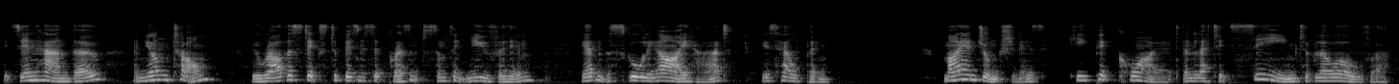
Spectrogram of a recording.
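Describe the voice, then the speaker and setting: A woman voicing a blustering, boastful middle-aged businessman who talks loud and blunt. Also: low voice, animated, a little slow. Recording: dull lo-fi recording.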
